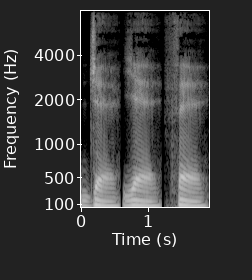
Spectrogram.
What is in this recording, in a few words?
"jeyethe", concat syllables; Affixing experiment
